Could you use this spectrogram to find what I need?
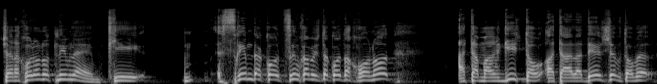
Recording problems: squashed, flat; somewhat

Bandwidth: 14 kHz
